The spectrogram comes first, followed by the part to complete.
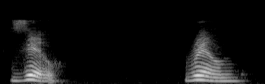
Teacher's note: and tongue just like this when you produce the correct ooh you can feel vibration in two places these are in the vocal cords and at the body of your tongue in the back of your mouth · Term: vowel sound ooh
